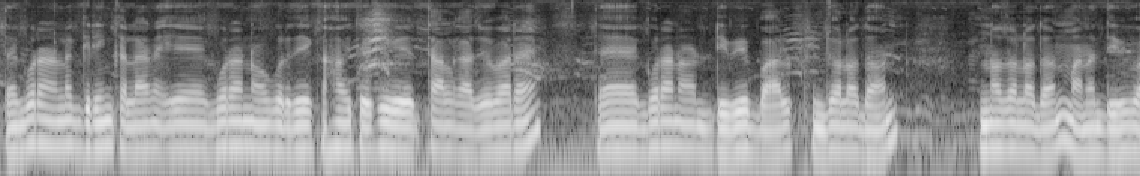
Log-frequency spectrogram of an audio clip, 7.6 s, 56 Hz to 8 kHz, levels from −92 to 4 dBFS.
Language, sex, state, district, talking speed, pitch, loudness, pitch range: Chakma, male, Tripura, Unakoti, 190 wpm, 115 Hz, -14 LUFS, 110-120 Hz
